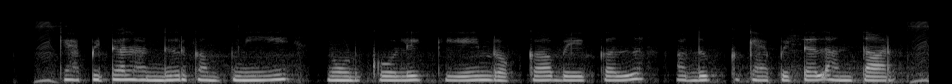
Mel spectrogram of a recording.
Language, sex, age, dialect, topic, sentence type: Kannada, female, 18-24, Northeastern, banking, statement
